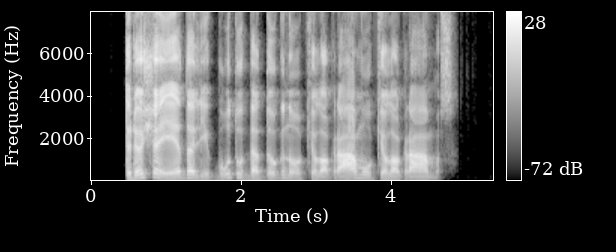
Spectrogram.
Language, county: Lithuanian, Marijampolė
